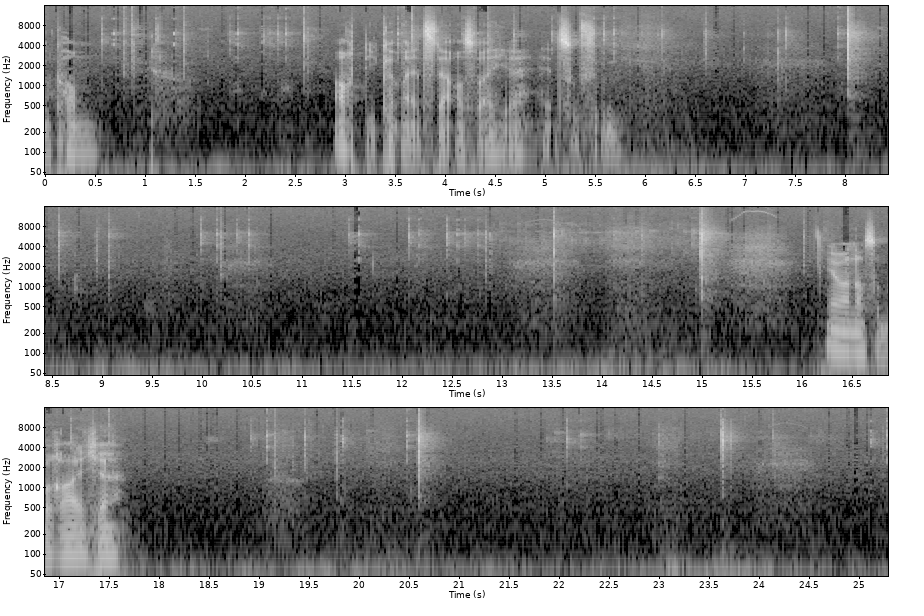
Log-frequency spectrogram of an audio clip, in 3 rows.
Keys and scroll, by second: 6.3 alt+scroll down 1, 8.6 alt+scroll up 1, 13.0 alt+scroll down 1, 15.8 alt+scroll up 1.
